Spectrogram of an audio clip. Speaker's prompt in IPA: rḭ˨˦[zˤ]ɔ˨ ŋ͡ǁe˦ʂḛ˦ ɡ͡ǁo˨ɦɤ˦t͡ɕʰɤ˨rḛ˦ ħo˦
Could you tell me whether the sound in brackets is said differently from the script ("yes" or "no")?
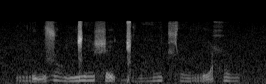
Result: yes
